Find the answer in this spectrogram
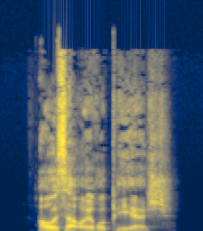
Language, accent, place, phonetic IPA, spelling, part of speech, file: German, Germany, Berlin, [ˈaʊ̯sɐʔɔɪ̯ʁoˌpɛːɪʃ], außereuropäisch, adjective, De-außereuropäisch.ogg
- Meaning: non-European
